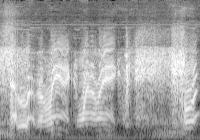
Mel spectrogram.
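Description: Speech only: a man talking over a telephone line on a radio call-in, the voice thin and cut off at the top.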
